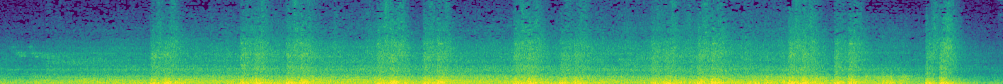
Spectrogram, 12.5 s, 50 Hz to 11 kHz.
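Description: Nankai 50000 series Rapi:t electric train passing slowly alongside the platform. Its wheels rumble and clack over the rail joints. The sound builds as the train comes in and falls away near the end as the last car goes by.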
